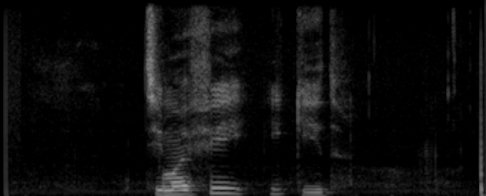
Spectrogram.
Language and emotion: Russian, neutral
